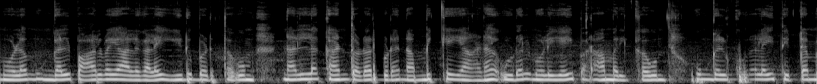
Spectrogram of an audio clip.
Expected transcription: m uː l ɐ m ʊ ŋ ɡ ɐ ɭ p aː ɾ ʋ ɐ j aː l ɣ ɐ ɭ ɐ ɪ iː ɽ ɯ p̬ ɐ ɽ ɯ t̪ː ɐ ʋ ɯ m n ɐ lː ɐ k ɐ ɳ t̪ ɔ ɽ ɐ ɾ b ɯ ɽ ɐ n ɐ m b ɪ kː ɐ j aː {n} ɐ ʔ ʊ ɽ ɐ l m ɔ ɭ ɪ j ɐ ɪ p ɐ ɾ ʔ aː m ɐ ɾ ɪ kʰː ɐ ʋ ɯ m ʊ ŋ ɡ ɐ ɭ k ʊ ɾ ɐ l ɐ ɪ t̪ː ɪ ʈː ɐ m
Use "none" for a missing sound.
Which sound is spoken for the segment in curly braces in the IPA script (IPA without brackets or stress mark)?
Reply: n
